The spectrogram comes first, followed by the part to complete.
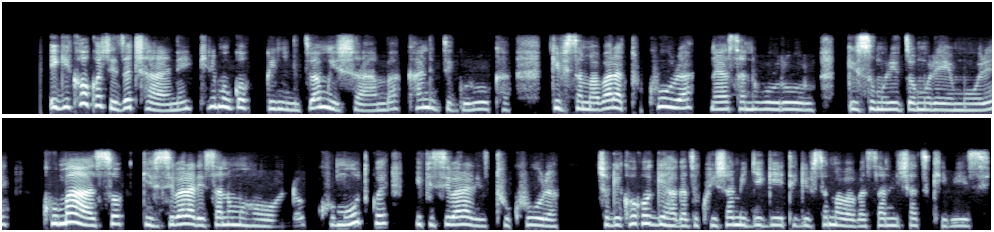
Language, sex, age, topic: Rundi, female, 18-24, agriculture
